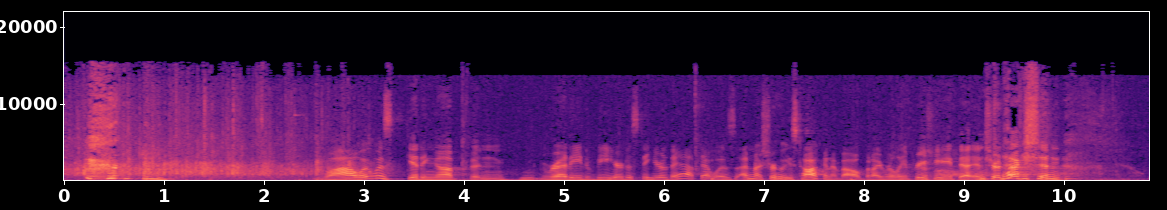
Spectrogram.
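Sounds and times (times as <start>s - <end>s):
audience clapping: 0.0s - 3.3s
speech: 0.2s - 1.2s, 2.6s - 10.3s.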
